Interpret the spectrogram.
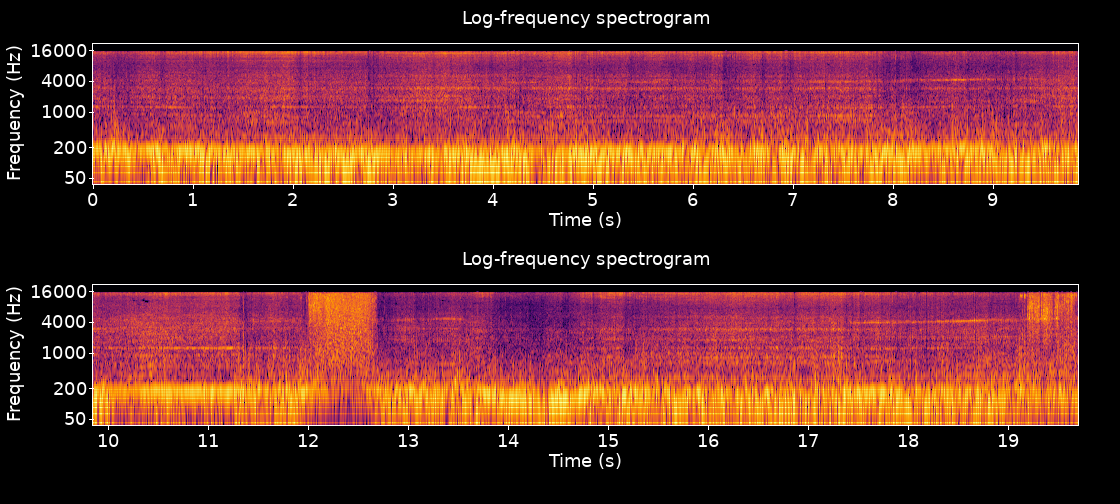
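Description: Suzuki sport bike's engine running at a steady cruising pace, heard on board over wind noise. About fourteen seconds in the engine note drops and climbs back as the throttle is rolled off and on again. Brief loud rushes of wind noise about twelve seconds in and again near the end.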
